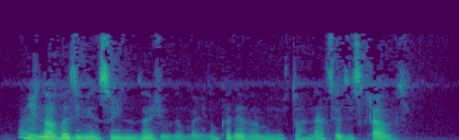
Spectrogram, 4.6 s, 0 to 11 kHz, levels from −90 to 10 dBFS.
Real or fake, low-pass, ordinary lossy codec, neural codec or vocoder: real; 9.9 kHz; MP3, 32 kbps; none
